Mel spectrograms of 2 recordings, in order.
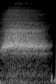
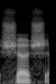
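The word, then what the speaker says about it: Shhh: It was originally intended to be pronounced with no vowels, but then people just naturally put the in there to make it Shush, and I don't care as long as it's spelled with an S and three H's.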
